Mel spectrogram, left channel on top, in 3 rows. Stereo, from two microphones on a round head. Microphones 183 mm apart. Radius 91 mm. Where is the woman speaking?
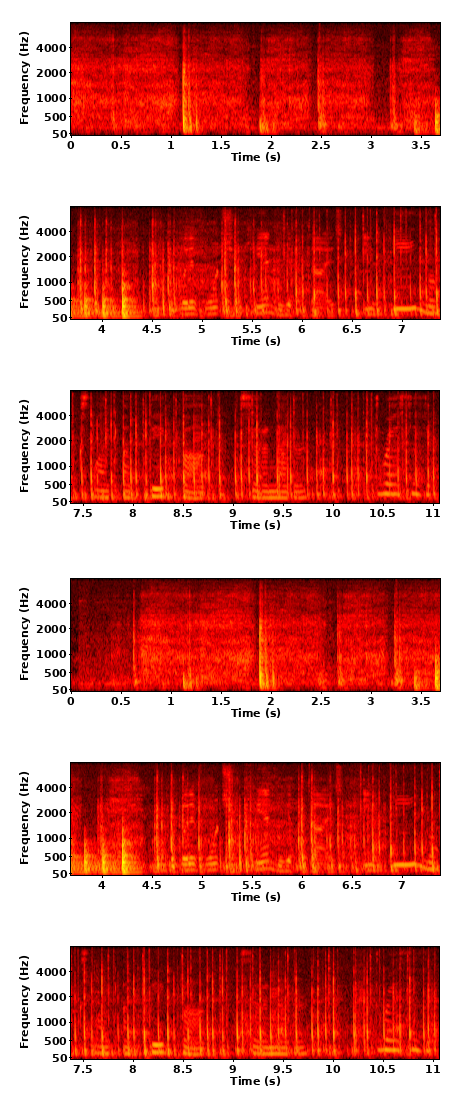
40° left (ahead or behind).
